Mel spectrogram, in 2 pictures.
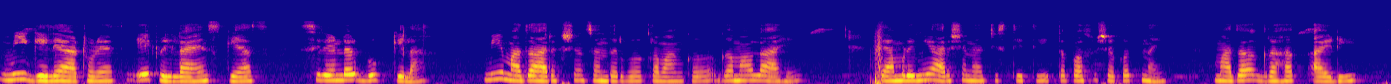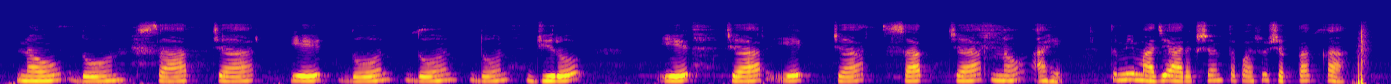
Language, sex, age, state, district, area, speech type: Marathi, female, 30-45, Maharashtra, Thane, urban, read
